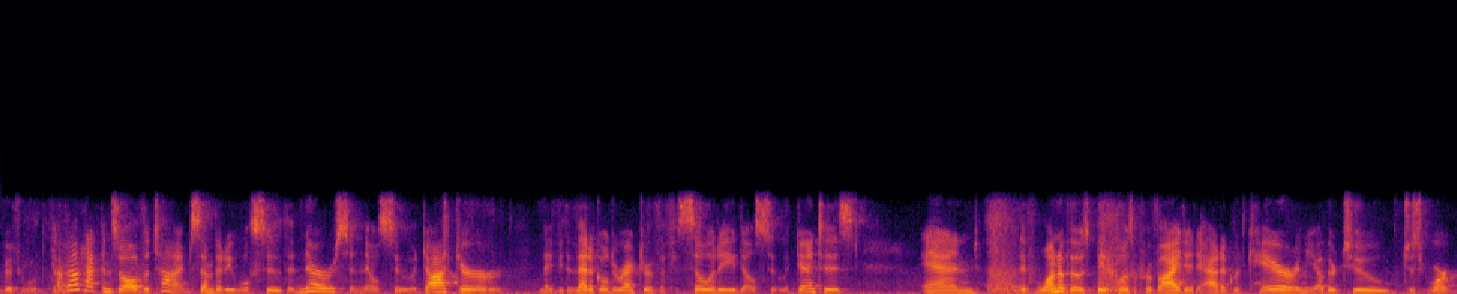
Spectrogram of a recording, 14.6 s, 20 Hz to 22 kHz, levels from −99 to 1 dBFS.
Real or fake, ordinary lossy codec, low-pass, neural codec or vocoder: fake; Opus, 24 kbps; 7.2 kHz; codec, 24 kHz, 0.9 kbps, WavTokenizer, medium speech release version 2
